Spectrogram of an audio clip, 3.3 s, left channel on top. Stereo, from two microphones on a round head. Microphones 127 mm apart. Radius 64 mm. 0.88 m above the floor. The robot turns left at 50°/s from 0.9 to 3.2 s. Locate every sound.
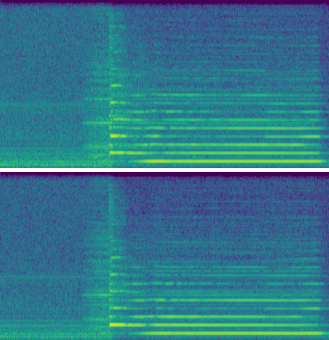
1.1 s a flute: 160° right, 3 m; by 3.2 s 95° left, 3 m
